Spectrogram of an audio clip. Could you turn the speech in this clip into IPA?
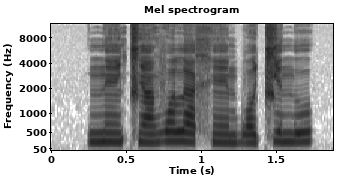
n̪ ẽ t͡ɕ ã v ɔ l a x ẽ b ɔ t͡ɕ e n̪ u

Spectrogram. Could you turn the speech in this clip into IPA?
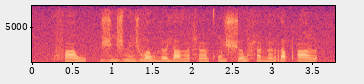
f ã w | ʒ i ʒ ð ĩ ʒ v ɐ w n œ j a ɣ ə̃ ɬ œ̃ kʷʼ ĩ ʒ ʃ œ w ɬ œ̃ n ə̃ r a pʼ ã ɭ

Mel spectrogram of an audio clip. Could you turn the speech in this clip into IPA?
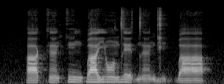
a˧ k ɛ̃˧ k ĩ˦ ɡ͡b a˦ j ɔ̃˦ d e˦˨ d ɛ̃˨ ɡ i˨ ɡ͡b a˧

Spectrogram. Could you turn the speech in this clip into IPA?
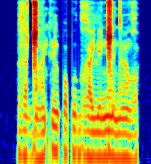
z a ɡ͡ǁ ã kʲ ũ l p ɔ p u ɡ o ɣ a e̯ lʲ ɜ ŋ͡ǁ ẽ d œ̃ ʁ

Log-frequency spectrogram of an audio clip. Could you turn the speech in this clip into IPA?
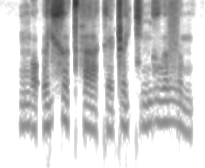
ŋ ɔ˨˩ ʔ ə˧˥ j x əː˨˩ t̪ʰ aː˨˩ k ɛ˨˩˦ ʈ ə˨˩ j c i˧˥ ŋ ɣ u˧˥ ə̯ v ə˨˩˨ m

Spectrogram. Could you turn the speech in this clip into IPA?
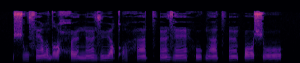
ʃ o̤˧˥˧ s ɛ̃ː˩˧˩ dˤ œ˩ ħ œ˩ n œ̃˩˧˩ z ʉː˩ qʼ o̤˩ h ã˩˧˩ t͡sʼ œ̃˧˥˧ z ɛ̃ː˨˥ h u˧˥˧ ɡ ã˩˧˩ t͡sʼ œ̃˨˥ p ɔ˨˥ ʃ o˩˧

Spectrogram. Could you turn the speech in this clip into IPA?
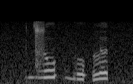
d͡z o˦ ʔ b o˨ ʔ l ə˦ t̚

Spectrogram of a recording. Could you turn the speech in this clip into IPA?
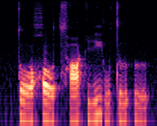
t o˧˩˧ χ o˧˩˧ t͡sʰ ɑ˩˥ k i˩˥ j u˩˥ t ɯ˩˥ ʔ ɯ˧˩˧

